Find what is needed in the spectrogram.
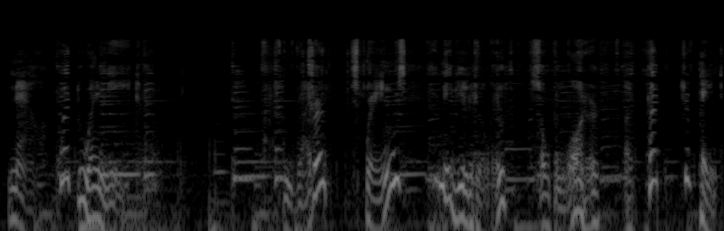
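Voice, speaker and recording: A cartoonish character voice sits at a low-to-middle pitch and moves at a fairly slow pace with long, frequent pauses. Faint music plays in the background. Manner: warm, jovial, chuckling.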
